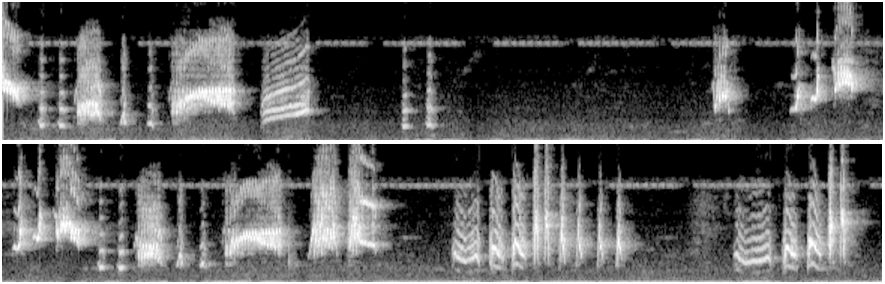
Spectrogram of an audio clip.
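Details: Long-tailed shrike song, used as a lure so lazy shrikes respond and sing. A varied, energetic run of whistled rising and falling sweeps, harsh chirps and quick trills with short pauses, over a steady low hum.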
